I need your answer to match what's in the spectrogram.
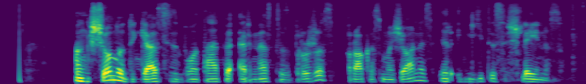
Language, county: Lithuanian, Panevėžys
